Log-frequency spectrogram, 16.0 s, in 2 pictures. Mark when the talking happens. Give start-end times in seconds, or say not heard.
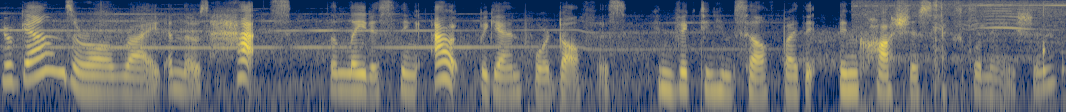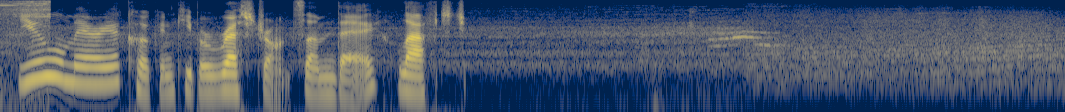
0.0-11.5.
